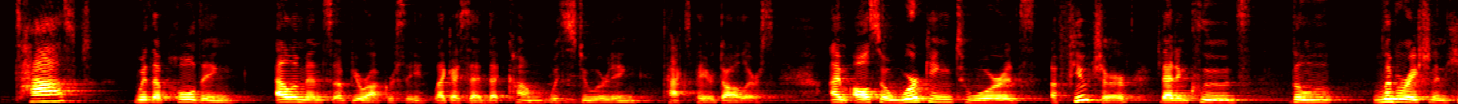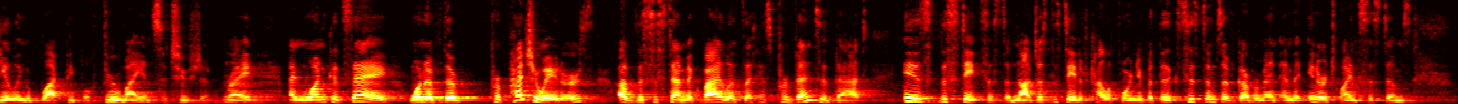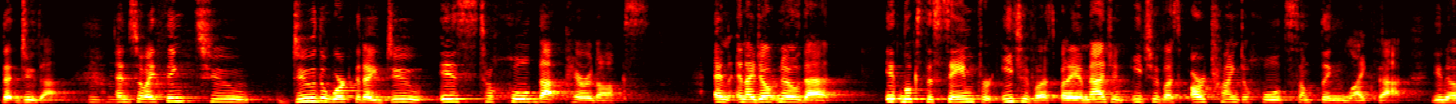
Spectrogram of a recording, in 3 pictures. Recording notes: This Zócalo/Helms Bakery District event was streamed live from Helms Design Center.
